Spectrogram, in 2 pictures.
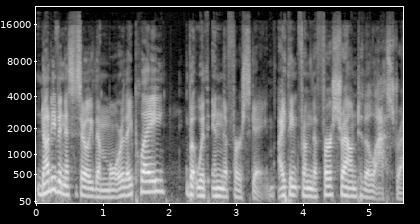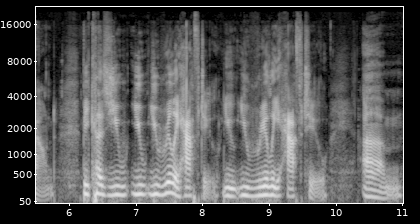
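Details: Real conversational speech from a man who stutters, a returning podcast guest describing a social strategy game; repetitions are audible; stuttering.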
